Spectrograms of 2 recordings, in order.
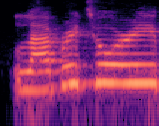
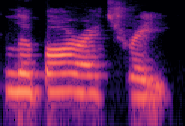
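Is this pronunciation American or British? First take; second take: American; British. First: It is said in an American accent. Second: It is said in a British accent. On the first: "American is laboratory" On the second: "British people pronounce it laboratory"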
